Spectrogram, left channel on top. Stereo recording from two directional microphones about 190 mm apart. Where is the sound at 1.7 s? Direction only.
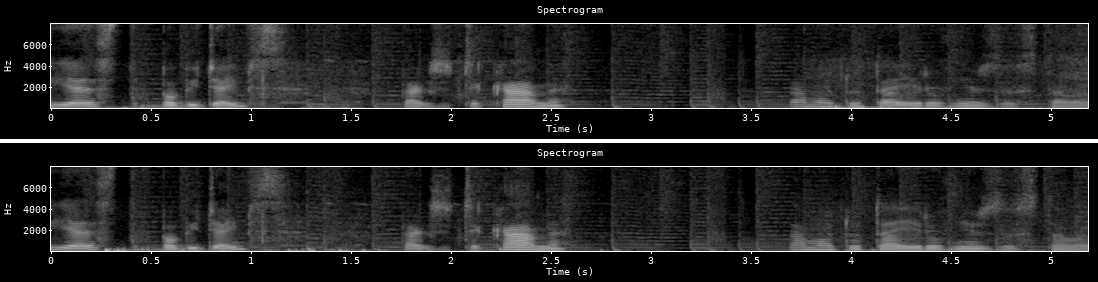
5° right (ahead or behind).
